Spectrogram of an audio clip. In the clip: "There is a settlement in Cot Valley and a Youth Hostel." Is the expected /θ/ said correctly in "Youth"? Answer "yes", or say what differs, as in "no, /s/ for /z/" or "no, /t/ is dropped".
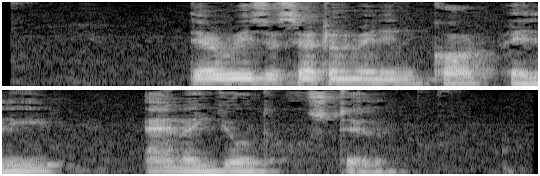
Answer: no, /t/ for /θ/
